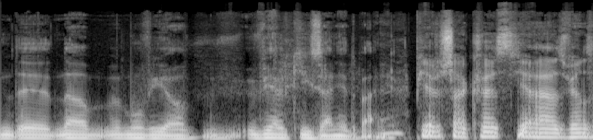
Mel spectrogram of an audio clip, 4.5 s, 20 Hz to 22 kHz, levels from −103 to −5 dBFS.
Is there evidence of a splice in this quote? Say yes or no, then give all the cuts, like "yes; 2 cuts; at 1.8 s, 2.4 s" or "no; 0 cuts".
yes; 1 cut; at 3.0 s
